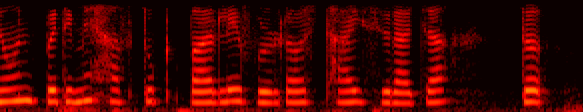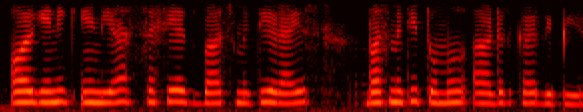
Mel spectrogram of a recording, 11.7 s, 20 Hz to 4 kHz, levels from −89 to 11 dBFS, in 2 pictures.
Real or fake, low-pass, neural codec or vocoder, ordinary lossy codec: real; 3.6 kHz; none; MP3, 24 kbps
